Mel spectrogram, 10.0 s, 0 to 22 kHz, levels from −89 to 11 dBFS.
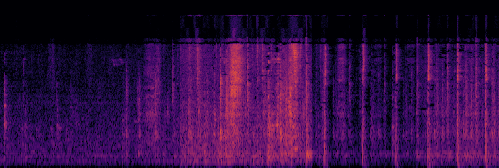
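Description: The audio has two sudden gain jumps: about 12 dB louder from 3.6 to 6.24 s, and about 6 dB louder from 8.32 s to the end. Background noise steps up with the sound instantly, unlike an AGC's gradual ramp, likely from an unramped digital gain change.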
